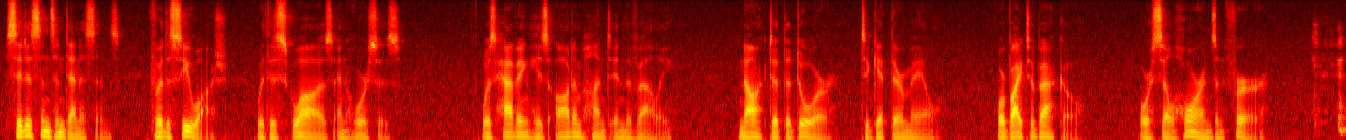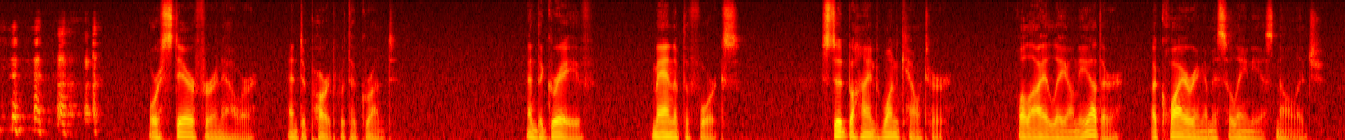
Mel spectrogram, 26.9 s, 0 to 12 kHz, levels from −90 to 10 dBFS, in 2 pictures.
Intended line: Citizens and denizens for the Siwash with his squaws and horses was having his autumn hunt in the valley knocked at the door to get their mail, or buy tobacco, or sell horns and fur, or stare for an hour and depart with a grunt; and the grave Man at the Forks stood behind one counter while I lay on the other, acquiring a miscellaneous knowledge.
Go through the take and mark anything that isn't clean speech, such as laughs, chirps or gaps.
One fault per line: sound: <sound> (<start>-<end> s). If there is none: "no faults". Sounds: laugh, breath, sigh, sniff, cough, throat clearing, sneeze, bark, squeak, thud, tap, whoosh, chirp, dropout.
sound: laugh (13.1-14.5 s)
